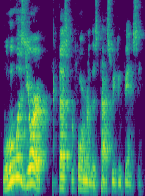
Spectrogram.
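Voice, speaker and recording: A man with a Mexican-American English accent and a slightly higher voice co-hosts a sports talk show from a home. He is chatty and excitable and jokes around, and his voice carries a noticeable room echo. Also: a little fast. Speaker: co-host. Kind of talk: casual sports radio chat. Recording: echoey room.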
